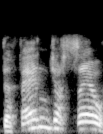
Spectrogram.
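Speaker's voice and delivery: shrill, high, loud fake Scottish accent. Quoting a Scottish guy's Star Wars line to a co-host, in a Scottish accent. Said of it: "but they had this with the Scottish guy. He's like".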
